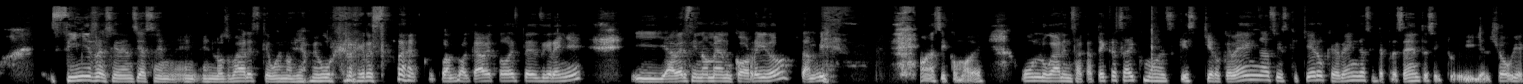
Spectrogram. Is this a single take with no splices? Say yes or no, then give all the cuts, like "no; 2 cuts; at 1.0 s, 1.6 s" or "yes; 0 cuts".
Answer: no; 1 cut; at 9.2 s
